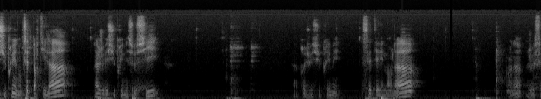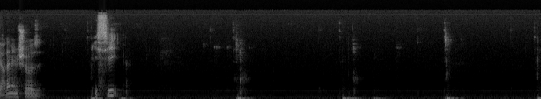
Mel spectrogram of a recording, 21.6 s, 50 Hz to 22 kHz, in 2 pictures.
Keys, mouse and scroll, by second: 0.4 BackSpace, 1.4 click, 1.9 BackSpace, 2.9 Delete, 4.0 click, 4.5 BackSpace, 6.7 click, 7.2 BackSpace, 7.6 Delete, 8.8 click, 9.2 BackSpace, 10.5 click, 10.8 BackSpace, 11.1 Delete, 12.0 click, 12.2 BackSpace, 13.1 click, 13.3 BackSpace, 13.6 Delete, 14.1 click, 14.3 BackSpace, 15.0 click, 15.2 BackSpace, 15.7 Delete, 17.7 click, 17.9 BackSpace, 18.5 click, 18.8 BackSpace, 19.2 Delete.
